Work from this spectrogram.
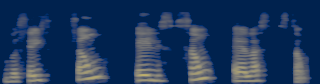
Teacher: Então, a nasalização leva um pouco para a letra U em todos esses casos.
